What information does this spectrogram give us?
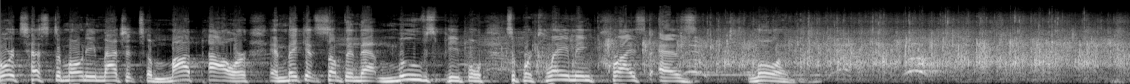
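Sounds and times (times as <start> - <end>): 
speech: 0.0 - 8.2
audience clapping: 4.2 - 11.2.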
